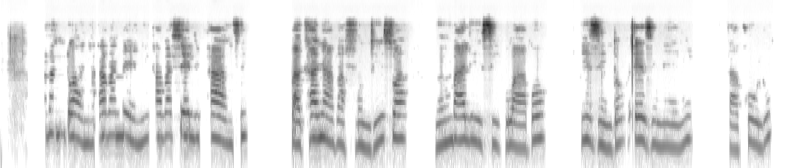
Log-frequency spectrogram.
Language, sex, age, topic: North Ndebele, female, 36-49, education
